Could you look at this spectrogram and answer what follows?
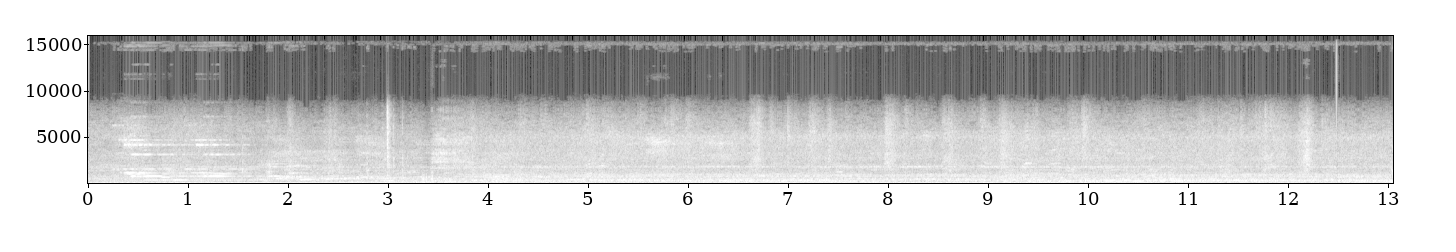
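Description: Inside an AC 3-tier coach of the Vasco da Gama–Velankanni Express, a steady, loud rumble of wheels and carriage noise fills the air. A brief clatter passes early on, and a voice speaks faintly beneath the constant roar.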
